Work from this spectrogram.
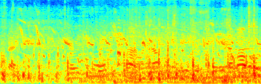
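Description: Broiler chickens at a rural animal market cluck and squawk steadily nearby, several birds calling over one another while people chatter in the background.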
